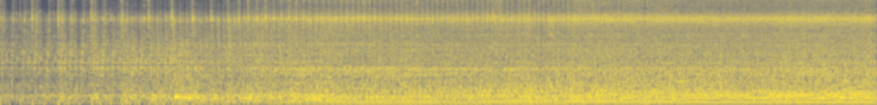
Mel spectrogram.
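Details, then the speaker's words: Craftsman push snowblower, after a carb clean and after its seized electric starter ring gear was freed with penetrating oil so the starter engages the flywheel: a brief crank, then it catches and settles into a steady, even idle of about four beats a second after long sitting outdoors. "Pretty good, man. I mean, For this snowblower to be sitting in that guy's yard for all this time, and you know, it starts up and almost idles perfectly, you know what I'm saying?"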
